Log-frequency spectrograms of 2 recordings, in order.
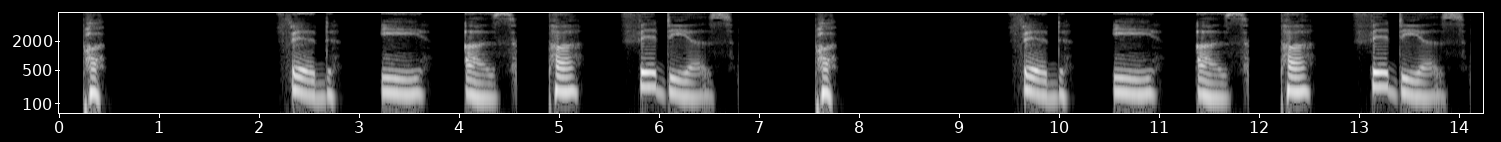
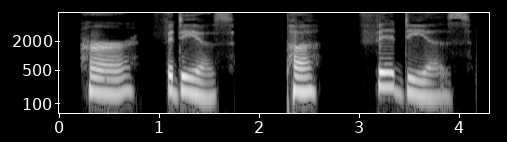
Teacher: Stress fid and keep e light.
